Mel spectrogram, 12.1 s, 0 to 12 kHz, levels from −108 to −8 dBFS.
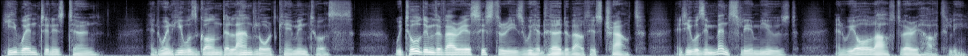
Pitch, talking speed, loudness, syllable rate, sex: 90 Hz, 195 wpm, -19 LUFS, 5.2 syllables/s, male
